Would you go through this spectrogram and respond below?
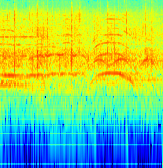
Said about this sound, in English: guys make a round of applause right now, a very warm Red Rocks Church welcome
